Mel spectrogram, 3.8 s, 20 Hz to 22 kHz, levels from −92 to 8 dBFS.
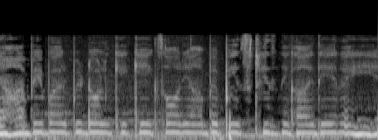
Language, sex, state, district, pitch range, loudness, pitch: Hindi, female, Chhattisgarh, Raipur, 225-250 Hz, -22 LUFS, 240 Hz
